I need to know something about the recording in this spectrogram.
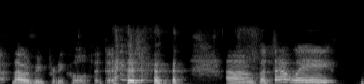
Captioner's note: laughter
